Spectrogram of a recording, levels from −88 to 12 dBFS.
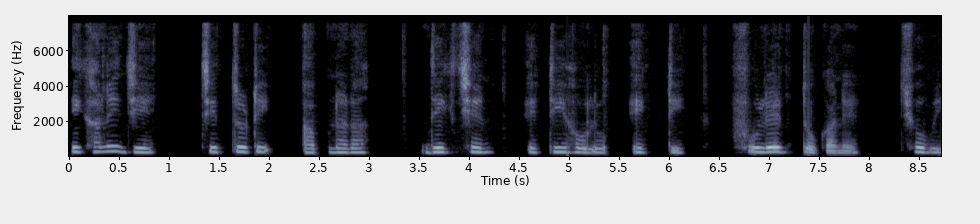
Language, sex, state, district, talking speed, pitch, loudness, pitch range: Bengali, female, West Bengal, Jhargram, 85 wpm, 245 Hz, -30 LUFS, 230-260 Hz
